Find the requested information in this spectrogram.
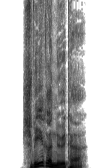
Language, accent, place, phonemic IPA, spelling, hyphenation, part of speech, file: German, Germany, Berlin, /ˈʃveːʁəˌnøːtɐ/, Schwerenöter, Schwe‧re‧nöt‧er, noun, De-Schwerenöter.ogg
- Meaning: smooth operator, womanizer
